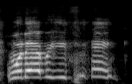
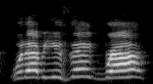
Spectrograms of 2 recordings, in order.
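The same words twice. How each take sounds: First: Higher, laughing brush-off; laughing dismissal. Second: Higher, scoffing brush-off; dismissive. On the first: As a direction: scoff through laughter. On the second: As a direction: wave him off with a laugh. Dismissive after laughing. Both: Real, not acted.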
